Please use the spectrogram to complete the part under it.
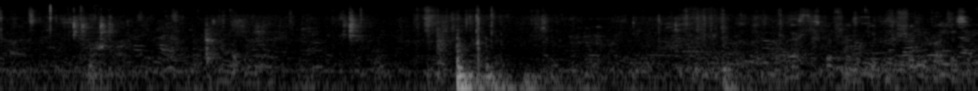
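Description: A crowd of people murmurs in a large hall.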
